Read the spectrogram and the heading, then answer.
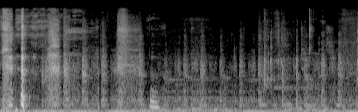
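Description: A dog named Onyx pants heavily and steadily, quick rhythmic breaths continuing throughout, with a brief sharp noise near the start and faint sounds in the background.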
